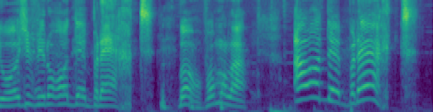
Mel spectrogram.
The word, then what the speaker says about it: Odebrecht: Odebrecht. Odebrecht. Gostou, Felipe? A questão é, a Odebrecht... Essa pronúncia é certa?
